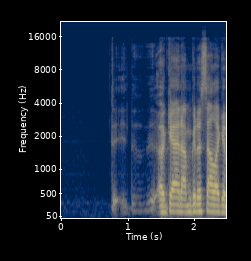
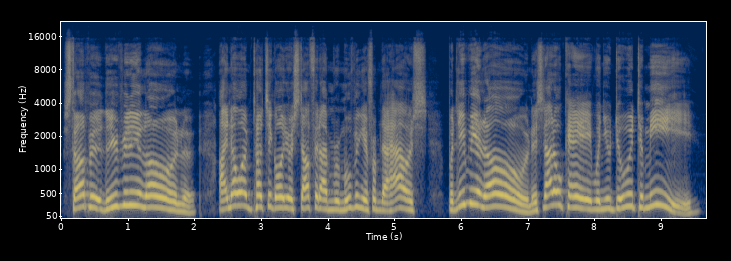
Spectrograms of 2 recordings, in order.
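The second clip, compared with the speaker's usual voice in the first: mocking Alex; 8 semitones higher than usual. Streamer acts out Alex's reply in a pitched-up whine. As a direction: whine it like a hypocrite begging. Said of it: "Alex's response".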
